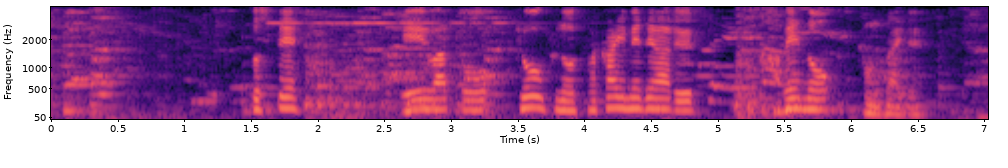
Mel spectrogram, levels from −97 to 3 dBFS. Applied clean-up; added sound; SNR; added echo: classical method log-MMSE.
